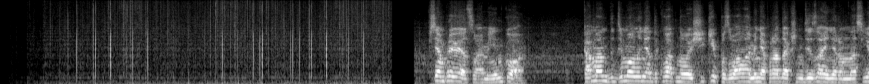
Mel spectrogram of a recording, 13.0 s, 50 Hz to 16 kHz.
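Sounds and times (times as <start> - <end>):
sharp crackles and pops: 0.1 - 6.4
static hiss: 0.2 - 13.0.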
